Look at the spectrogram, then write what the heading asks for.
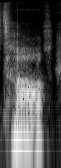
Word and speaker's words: Toph: My name is Toph. It rhymes with tough.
